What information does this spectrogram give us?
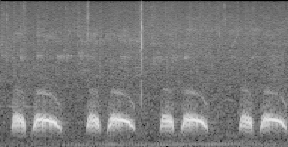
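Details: Spotted dove, locally called cu gáy or cu đất, giving lure coos meant to stimulate wild doves: steady pairs of a short hoot followed by a longer falling coo, repeated about once a second, with a low background hum.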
